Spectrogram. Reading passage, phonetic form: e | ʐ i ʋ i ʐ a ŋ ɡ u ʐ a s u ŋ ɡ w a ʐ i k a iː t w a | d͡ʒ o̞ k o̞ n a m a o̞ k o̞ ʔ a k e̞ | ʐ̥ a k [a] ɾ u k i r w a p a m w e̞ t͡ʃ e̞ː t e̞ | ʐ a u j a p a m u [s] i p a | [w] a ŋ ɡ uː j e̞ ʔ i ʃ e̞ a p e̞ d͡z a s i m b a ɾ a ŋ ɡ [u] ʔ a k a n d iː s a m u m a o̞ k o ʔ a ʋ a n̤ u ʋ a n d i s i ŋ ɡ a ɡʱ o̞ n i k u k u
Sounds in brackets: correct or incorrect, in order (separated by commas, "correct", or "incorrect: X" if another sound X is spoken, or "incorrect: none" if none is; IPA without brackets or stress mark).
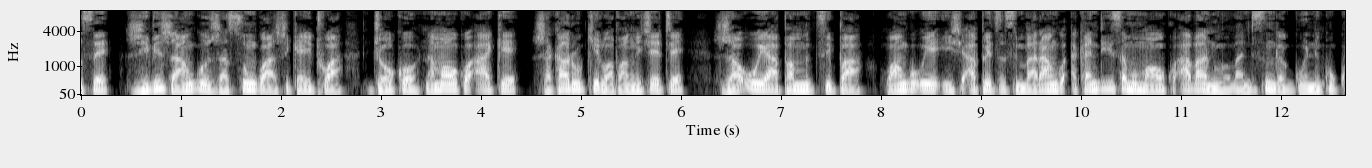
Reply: correct, incorrect: t͡s, correct, correct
